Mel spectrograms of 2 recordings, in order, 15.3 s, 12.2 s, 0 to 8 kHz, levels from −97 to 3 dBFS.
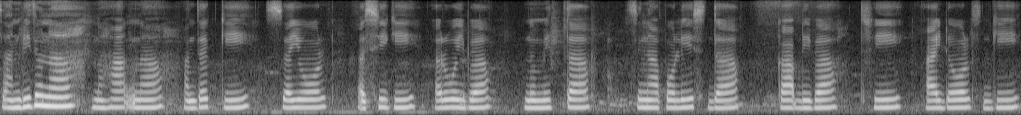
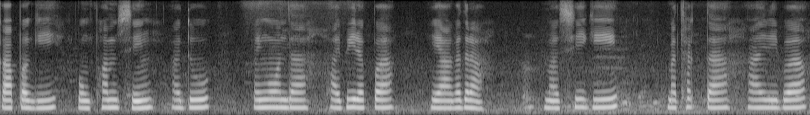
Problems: background sounds at intervals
